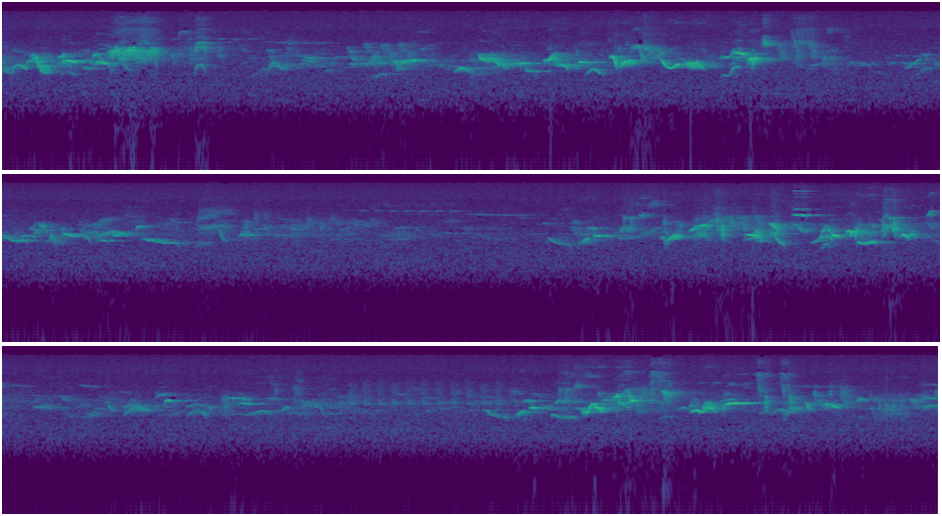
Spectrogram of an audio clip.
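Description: Songbirds chirping and warbling in busy, overlapping calls, coming in three bouts with quieter stretches between.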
